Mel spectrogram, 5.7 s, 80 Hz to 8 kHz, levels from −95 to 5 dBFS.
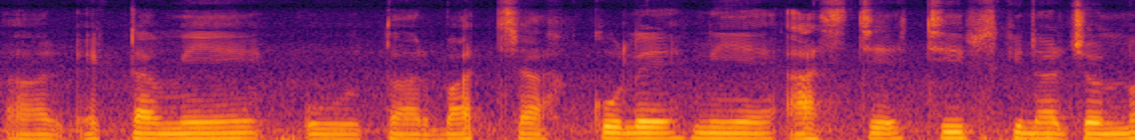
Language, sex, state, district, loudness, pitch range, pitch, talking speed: Bengali, male, Tripura, West Tripura, -16 LUFS, 105-120 Hz, 110 Hz, 125 wpm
